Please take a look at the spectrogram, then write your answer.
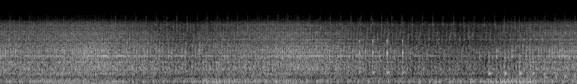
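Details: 1996 Toyota Caldina ET196 with the 5E-FE petrol engine, a year after overhaul with new crankshaft and bearings. A sharp, uneven knock about three per second over the idle; source unclear.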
